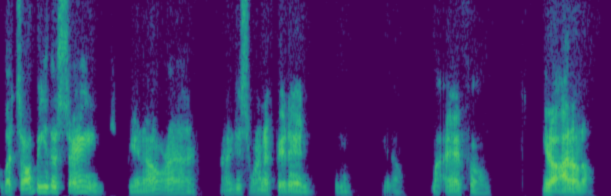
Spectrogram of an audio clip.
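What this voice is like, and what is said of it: Mocking nerd voice. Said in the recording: “That was my bad nerd voice ... oh, he's a nerd now”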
